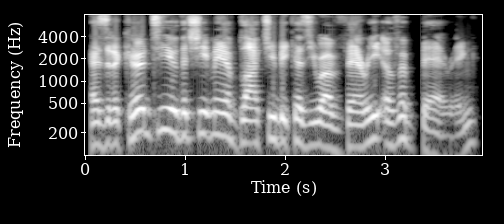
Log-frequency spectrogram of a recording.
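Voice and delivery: ordinary talk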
